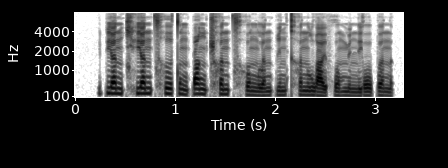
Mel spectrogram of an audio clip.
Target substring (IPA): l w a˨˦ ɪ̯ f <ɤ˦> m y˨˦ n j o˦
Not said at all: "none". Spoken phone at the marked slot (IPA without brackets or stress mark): ɤ˦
